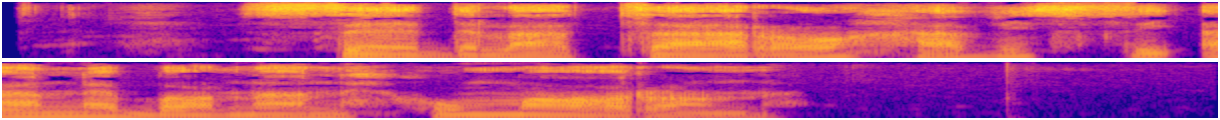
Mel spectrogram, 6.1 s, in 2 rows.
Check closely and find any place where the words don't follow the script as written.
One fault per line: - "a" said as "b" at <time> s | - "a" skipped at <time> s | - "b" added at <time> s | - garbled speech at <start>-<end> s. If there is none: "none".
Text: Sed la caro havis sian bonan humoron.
none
